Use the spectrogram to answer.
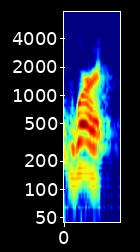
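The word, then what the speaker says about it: wort: that thick sugary syrup called work w-r-r-w-o-r-t even though we pronounce it word they put lactobacillus in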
